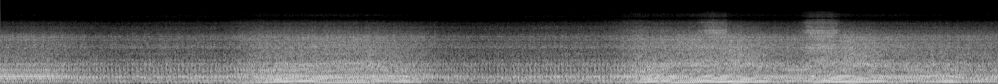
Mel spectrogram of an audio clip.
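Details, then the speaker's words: Rebuilt boat engine running on muffs: revs rise and fall with a rough, rhythmic growl from the sterndrive, caused by the drive being trimmed all the way up so the high-speed universal joint binds at that angle. "Well, there's a universal, a high-speed joint there. That's just making a sound."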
